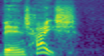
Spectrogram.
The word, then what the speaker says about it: Benj Haisch: We got Benj Haisch.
